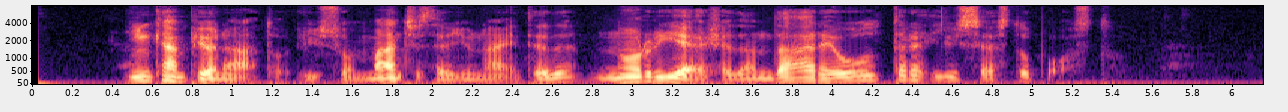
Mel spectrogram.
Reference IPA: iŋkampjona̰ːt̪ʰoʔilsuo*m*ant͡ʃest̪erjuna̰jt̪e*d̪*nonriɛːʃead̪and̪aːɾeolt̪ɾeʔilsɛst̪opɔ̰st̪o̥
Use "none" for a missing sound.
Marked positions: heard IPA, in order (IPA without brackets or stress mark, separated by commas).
m, d̪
